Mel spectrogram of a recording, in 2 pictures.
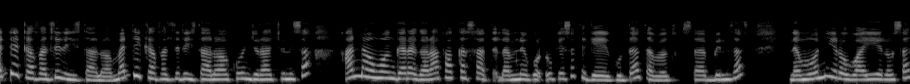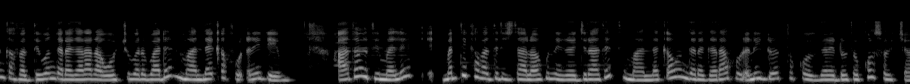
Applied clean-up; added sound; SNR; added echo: neural mask model DeepFilterNet 3.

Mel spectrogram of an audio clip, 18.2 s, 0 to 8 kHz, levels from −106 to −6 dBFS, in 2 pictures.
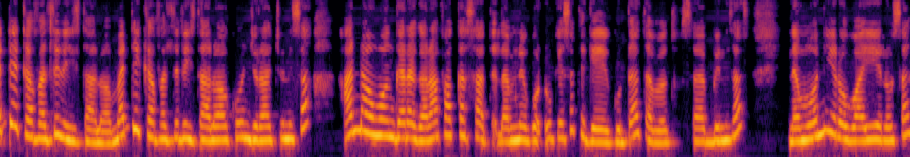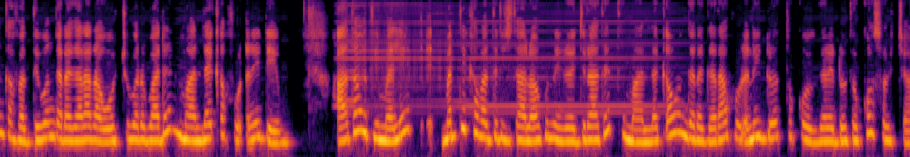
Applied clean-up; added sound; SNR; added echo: neural separator model SepFormer DNS4.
